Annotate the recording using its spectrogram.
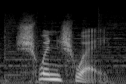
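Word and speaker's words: xuan: I am thinking the first part of the word is pronounced like the bicycle. And then uh yeah, I think you can do pretty easily. Schwin.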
